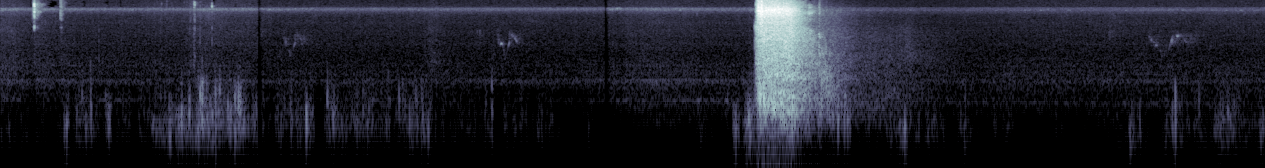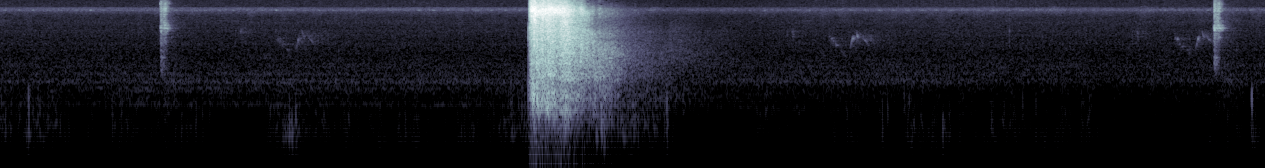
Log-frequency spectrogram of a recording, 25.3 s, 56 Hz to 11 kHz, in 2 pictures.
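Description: A Head Down Products PV-13 AR-15 rifle loaded with 62-grain ammunition fires two sharp, loud shots about ten seconds apart at a target 100 yards downrange. Long quiet gaps with faint outdoor ambience separate the shots.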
